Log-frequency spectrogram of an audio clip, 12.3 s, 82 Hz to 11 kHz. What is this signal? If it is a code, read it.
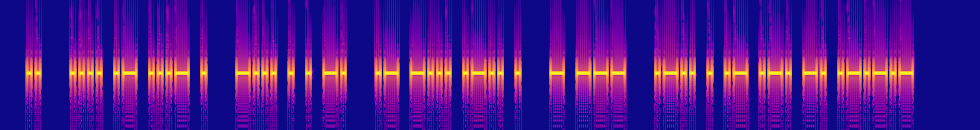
Morse code, heard as a keyed tone, about 22 wpm, 700 Hz. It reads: I HAVE BEEN ABLE TO LEARN.
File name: practice / 22wpm / Sentences with 3-Word Phrases - 22wpm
